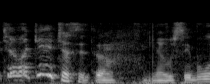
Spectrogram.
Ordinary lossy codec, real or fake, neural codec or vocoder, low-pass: AAC, 64 kbps; fake; codec, 16 kHz, 4 kbps, X-Codec, HuBERT features, trained on balanced general audio; 7.2 kHz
